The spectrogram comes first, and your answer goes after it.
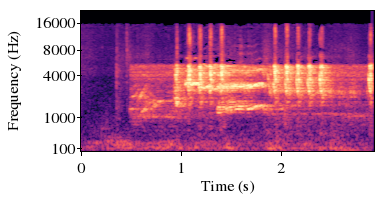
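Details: A Mexican free-tailed bat's echolocation made audible while it hunts insects: thousands of pulses heard as a rapid run of chirps blurring into a continuous buzz.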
